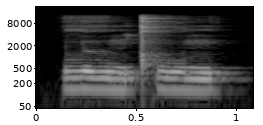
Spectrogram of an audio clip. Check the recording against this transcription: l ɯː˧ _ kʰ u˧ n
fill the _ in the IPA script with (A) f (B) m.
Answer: B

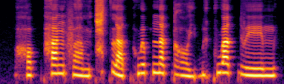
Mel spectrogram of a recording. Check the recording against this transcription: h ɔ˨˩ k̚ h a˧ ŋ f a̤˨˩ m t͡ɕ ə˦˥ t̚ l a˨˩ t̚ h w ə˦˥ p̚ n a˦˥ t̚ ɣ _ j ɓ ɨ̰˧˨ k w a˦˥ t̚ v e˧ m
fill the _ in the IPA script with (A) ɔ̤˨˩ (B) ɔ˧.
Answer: A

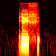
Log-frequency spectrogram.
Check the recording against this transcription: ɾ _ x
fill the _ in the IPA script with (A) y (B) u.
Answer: A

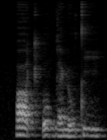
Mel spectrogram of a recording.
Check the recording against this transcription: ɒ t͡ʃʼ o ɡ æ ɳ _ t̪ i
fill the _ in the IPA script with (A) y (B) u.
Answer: B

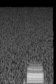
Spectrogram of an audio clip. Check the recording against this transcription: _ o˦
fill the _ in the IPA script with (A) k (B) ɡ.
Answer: A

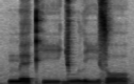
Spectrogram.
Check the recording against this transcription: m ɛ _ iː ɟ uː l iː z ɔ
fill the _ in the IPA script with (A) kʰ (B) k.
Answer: A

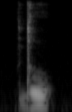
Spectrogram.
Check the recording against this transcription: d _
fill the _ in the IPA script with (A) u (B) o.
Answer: B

